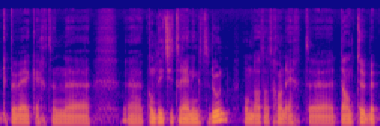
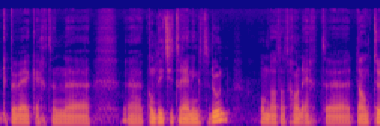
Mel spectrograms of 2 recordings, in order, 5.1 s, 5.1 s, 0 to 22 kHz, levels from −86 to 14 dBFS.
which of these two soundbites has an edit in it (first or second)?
first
